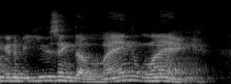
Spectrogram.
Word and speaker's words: ylang-ylang: to be using the lang lang i hope i'm saying that right y-l-a-n-g i believe that's pronounced ylang ylang shaving soap and the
